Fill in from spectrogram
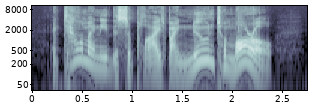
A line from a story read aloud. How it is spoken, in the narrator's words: he snapped impatiently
